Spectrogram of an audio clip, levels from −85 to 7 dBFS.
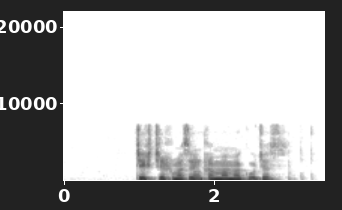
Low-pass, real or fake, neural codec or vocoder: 7.2 kHz; real; none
